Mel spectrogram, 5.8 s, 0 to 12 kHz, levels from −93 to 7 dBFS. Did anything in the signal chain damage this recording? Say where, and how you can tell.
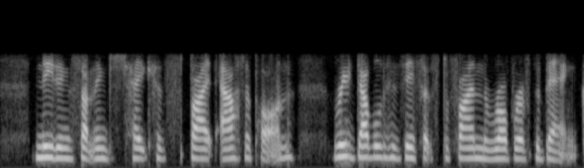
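Yes. At the network stage, there are lost AMR speech frames from about 3.44 to 3.51 s. For roughly 40 ms the sound smears and sags instead of cutting cleanly, which fits two 20 ms frames failing their checks over the radio link. The decoder covered the gap by repeating the last good pitch and vocal tract settings at dropping gain, so you get that brief warbly dip before things recover. It sits on top of the narrowband AMR sound, topping out below about 3.7 kHz.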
